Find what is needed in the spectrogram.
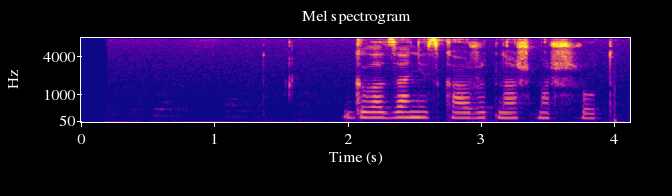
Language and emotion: Russian, neutral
